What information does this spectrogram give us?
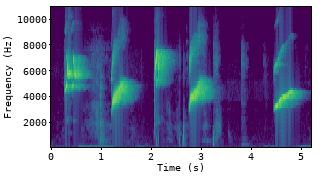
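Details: Sooty-headed bulbul, nembak song used as a masteran training recording: five high, short whistled phrases, some sliding upward, with a few soft clicks between them and a pause before the last note.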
